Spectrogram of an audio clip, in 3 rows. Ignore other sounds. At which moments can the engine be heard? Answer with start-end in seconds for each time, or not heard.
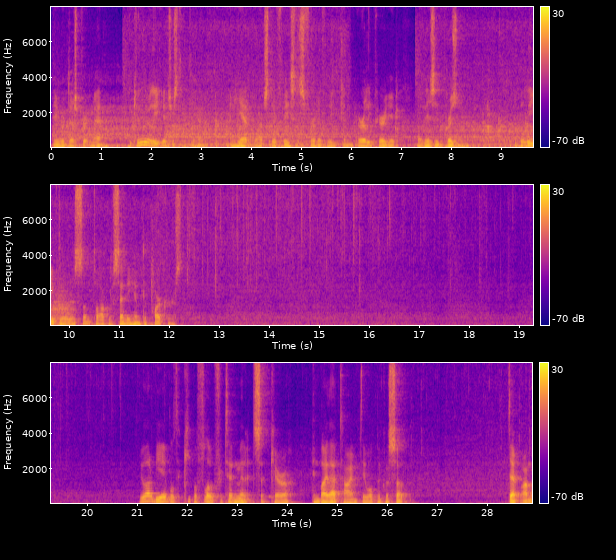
0.0-10.1.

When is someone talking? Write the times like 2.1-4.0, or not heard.
0.0-8.4, 9.2-12.2, 21.1-26.6, 28.4-28.8.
